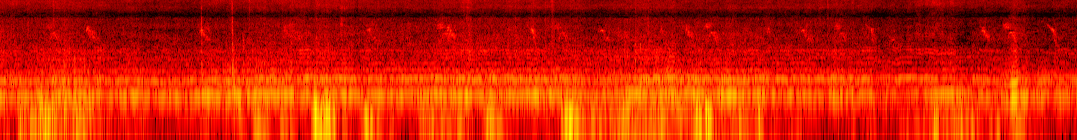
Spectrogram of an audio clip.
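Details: Constant humming drone of worker honey bees coming and going at a feral colony, the buzzing tone steady throughout, with soft low thumps and rumbles beneath and scattered thin, high bird chirps overhead.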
